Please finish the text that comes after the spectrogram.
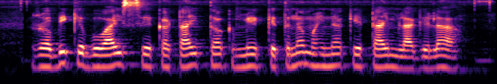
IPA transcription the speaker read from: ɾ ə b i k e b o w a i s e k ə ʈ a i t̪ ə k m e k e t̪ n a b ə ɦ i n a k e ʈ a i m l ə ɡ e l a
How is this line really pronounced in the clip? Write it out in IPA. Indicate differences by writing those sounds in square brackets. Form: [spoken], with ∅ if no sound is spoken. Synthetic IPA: ɾ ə b i k e b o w a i s e k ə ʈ a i t̪ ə k m e k e t̪ n a [m] ə ɦ i n a k e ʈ a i m l [a] ɡ e l a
